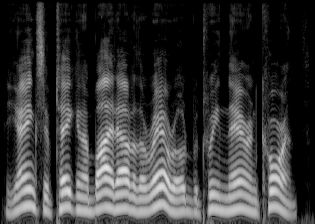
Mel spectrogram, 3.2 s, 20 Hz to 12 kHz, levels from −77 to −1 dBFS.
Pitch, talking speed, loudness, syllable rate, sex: 165 Hz, 265 wpm, -18 LUFS, 6.3 syllables/s, male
